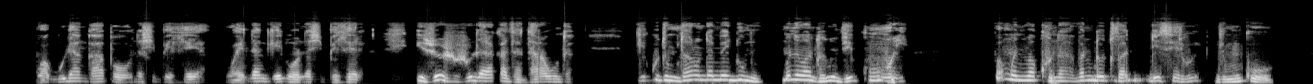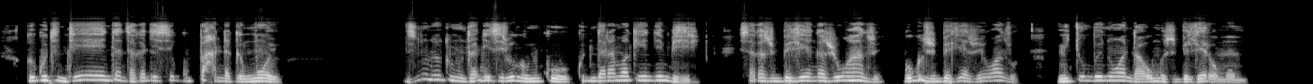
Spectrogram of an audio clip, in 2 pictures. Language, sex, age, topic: Ndau, male, 50+, health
